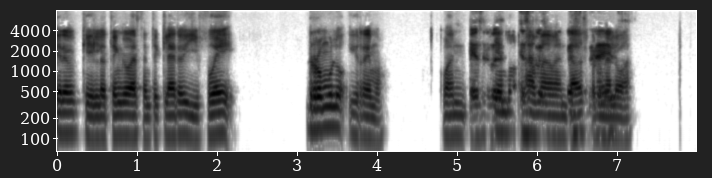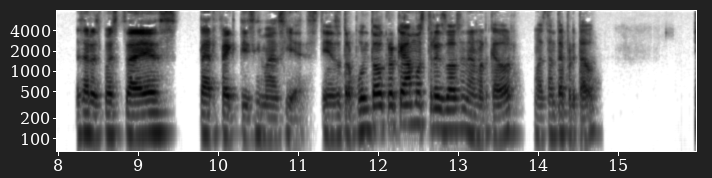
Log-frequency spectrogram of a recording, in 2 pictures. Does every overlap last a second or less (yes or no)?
no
